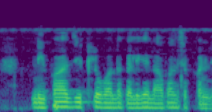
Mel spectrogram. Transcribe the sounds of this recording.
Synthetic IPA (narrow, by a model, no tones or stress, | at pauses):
ɖipʰaːd͡ʒiʈluʋaːɭːɐkɐliɡeːlaːbaːlt͡ʃɛpːɐɳɖi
